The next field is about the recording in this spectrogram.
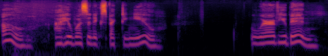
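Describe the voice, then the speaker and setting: An actress playing a weary, guarded female captain in an audio drama, speaking in a measured, restrained way. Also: mid-range voice, background noise, close to an everyday voice. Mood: weary, worried.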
